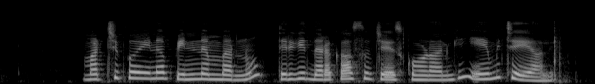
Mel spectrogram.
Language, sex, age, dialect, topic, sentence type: Telugu, female, 25-30, Telangana, banking, question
